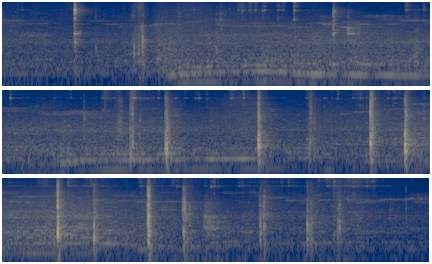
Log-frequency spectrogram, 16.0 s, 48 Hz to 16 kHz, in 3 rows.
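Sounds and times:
footsteps on hard floor: 10.0s - 15.2s.

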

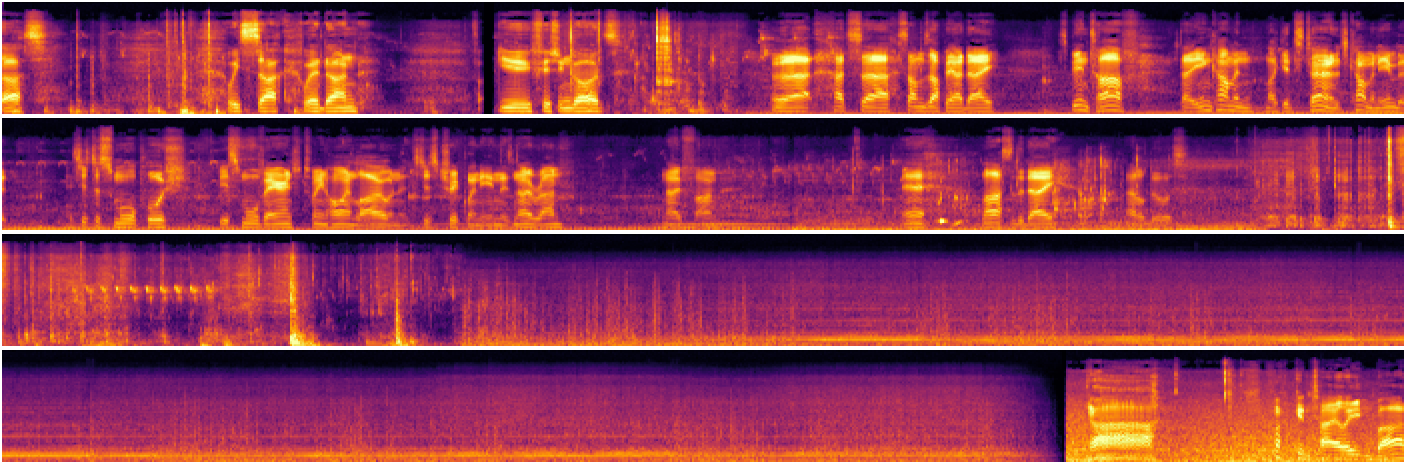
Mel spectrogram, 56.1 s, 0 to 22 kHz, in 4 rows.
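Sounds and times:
boat engine humming: 0.0s - 56.0s
water splashes: 5.6s - 7.4s, 23.0s - 25.8s, 28.4s - 32.9s.

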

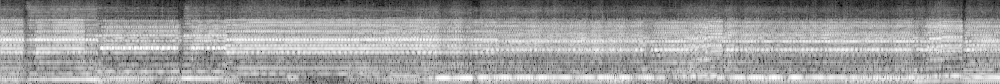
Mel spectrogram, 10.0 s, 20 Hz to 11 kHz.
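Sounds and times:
accordions playing chords: 0.0s - 10.0s
upright double bass: 0.0s - 10.0s.

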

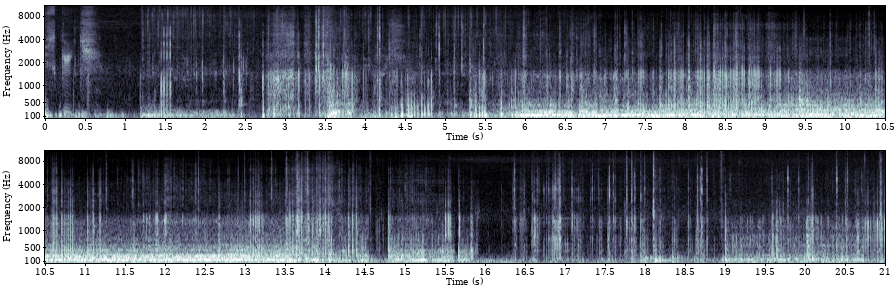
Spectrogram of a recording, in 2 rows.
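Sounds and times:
wind rushing over microphone: 0.0s - 21.0s
bicycle clicks and rattles: 4.7s - 21.0s.

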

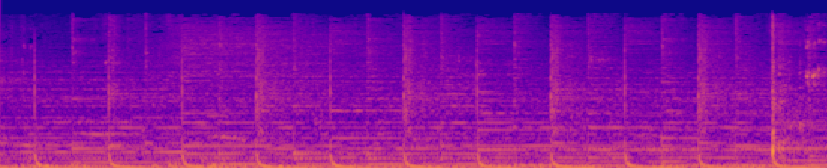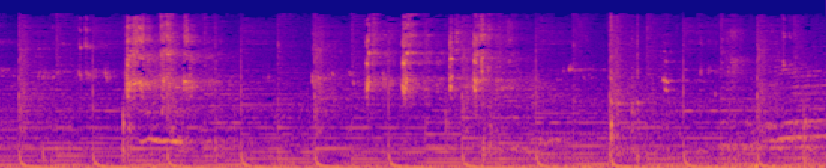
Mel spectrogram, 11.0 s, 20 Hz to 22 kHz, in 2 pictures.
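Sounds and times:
background music with steady beat: 0.0s - 11.0s
tennis racket hitting ball: 9.6s - 10.0s.

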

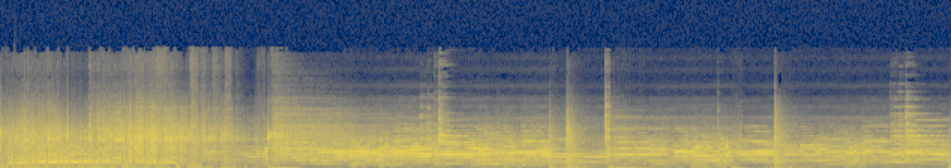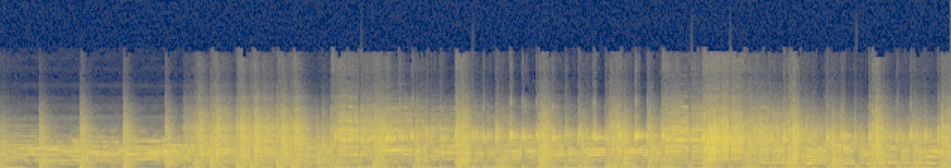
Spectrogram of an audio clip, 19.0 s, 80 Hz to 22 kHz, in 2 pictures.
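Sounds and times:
drum hits: 0.0s - 3.3s, 9.6s - 19.0s
electric guitar: 0.0s - 19.0s
upright bass: 0.0s - 19.0s.

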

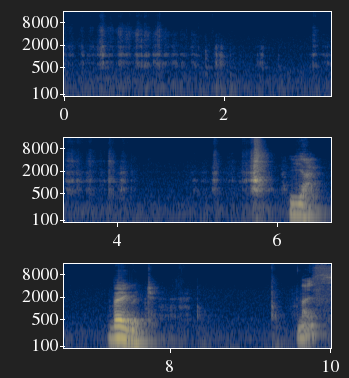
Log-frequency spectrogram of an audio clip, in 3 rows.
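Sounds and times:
knife scraping on cutting board: 5.2s - 6.0s.

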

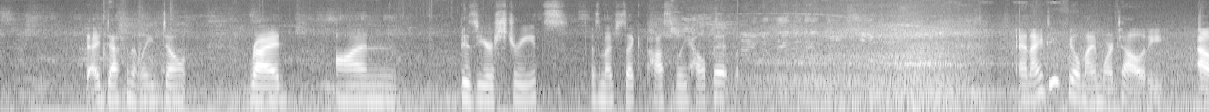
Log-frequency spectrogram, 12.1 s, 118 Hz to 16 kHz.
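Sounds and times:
car driving past: 5.6s - 12.0s.

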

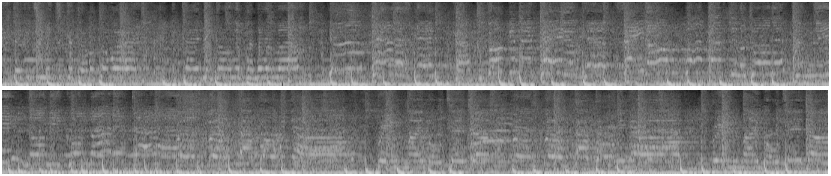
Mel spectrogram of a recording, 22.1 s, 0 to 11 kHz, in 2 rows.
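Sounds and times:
women singing over dance beat: 0.0s - 22.0s.

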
